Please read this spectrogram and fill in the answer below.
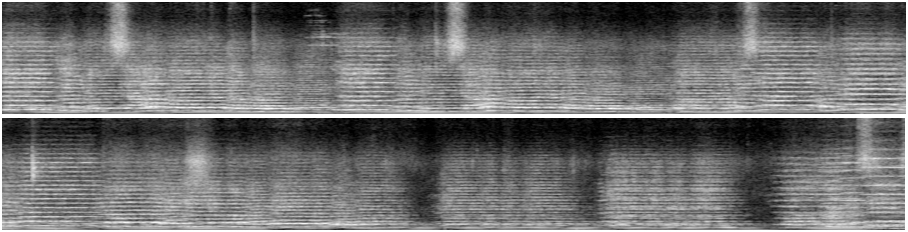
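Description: A live string orchestra and choir performing together: violins and cellos playing a melody over steady held low notes, with the choir singing.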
